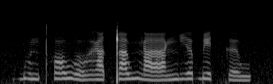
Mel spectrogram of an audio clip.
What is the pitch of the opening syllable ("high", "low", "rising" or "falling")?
low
